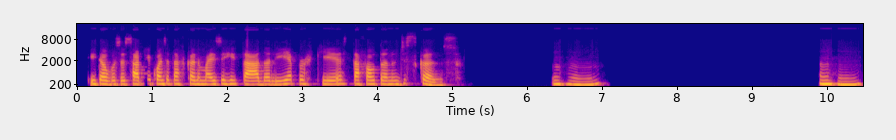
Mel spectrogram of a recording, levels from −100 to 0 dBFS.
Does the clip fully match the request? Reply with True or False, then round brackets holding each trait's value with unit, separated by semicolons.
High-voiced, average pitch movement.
False (225 Hz; 1.4 semitones)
